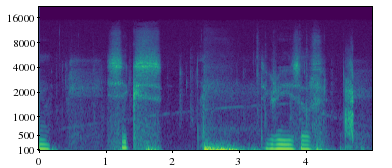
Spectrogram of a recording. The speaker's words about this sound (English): So if I type in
